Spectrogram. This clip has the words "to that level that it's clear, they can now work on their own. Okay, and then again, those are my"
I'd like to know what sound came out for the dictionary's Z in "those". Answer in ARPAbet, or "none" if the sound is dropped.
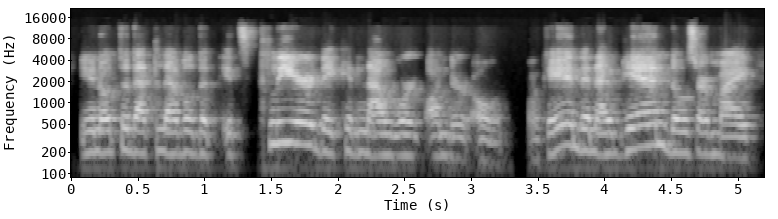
S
